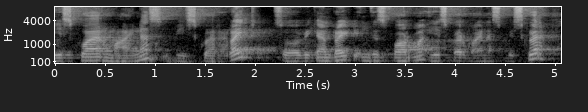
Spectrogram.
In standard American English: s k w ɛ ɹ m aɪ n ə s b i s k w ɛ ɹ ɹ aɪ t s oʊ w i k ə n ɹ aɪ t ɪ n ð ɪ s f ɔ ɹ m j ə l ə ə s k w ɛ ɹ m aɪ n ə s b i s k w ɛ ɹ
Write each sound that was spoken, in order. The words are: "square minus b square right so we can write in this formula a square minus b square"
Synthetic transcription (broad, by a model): s k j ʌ ɹ m aɪ n ə s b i s k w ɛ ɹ ɹ aɪ t s oʊ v i k ə n ɹ aɪ t ɪ n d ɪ s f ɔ ɹ m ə ə s k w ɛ ɹ m aɪ n ə s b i s k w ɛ ɹ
